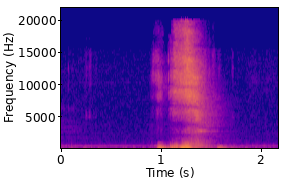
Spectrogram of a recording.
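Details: Person sneezing at home after shopping on a very windy day, part of a strong set of sneezes: a loud sneeze with a short in-breath before it and a sharp hissing burst in a quiet room; sneeze.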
